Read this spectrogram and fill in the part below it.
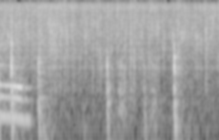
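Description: Pork adobo fries in its own rendered fat and oil with a constant close sizzle, broken by a few sharp scraping knocks from stirring, with no voices.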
